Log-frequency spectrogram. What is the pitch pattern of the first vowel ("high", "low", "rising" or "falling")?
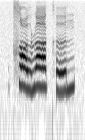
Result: falling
